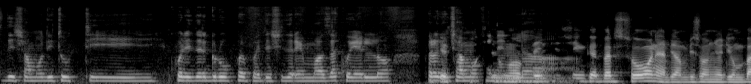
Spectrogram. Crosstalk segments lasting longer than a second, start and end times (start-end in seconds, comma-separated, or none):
4.2-5.8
